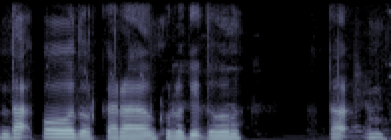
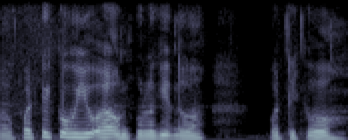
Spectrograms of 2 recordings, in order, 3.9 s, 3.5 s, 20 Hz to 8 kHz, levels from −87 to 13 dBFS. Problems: background sounds at intervals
